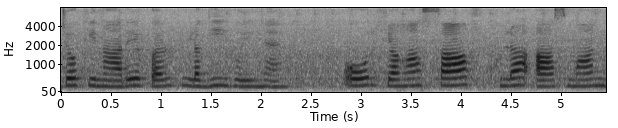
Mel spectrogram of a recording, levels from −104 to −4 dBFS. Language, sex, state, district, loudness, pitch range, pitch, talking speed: Hindi, female, Haryana, Rohtak, -18 LUFS, 220-250 Hz, 240 Hz, 120 wpm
